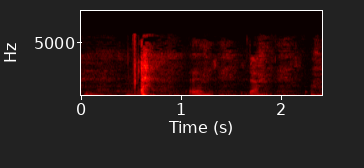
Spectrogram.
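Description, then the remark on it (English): A person imitates a dog barking, voicing a rhythmic series of short, punchy bark-like syllables in pairs, loud, with brief pauses between them. “The dog? Bow wow, wow wow. Bow wow, wow wow.”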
